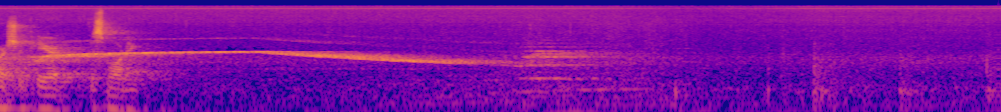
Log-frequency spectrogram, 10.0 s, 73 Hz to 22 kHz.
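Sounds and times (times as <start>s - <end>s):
siren falling in pitch: 0.0s - 6.8s.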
